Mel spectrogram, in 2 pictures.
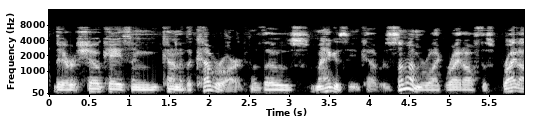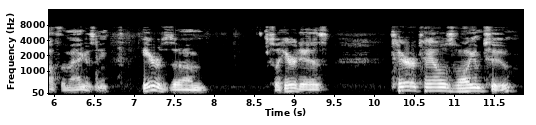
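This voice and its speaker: Showing off his film collection in a laid-back vlog, a man in his fifties or sixties from Virginia talks in a lowish voice with a Southern US accent, lively intonation, and an unhurried pace. He's talkative and self-deprecating, rambling a little, and the dull lo-fi audio has a faint hiss.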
